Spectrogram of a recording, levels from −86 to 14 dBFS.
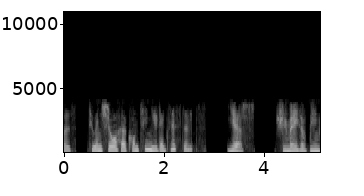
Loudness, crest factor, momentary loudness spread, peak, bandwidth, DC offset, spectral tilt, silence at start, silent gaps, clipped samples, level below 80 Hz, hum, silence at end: -21 LUFS; 14 dB; 14 LU; -6 dBFS; 4.1 kHz; under 0.1%; -12.5 dB/octave; 0 s; 0.26-0.44 s, 2.87-3.25 s, 3.84-4.18 s; under 0.1%; -62 dBFS; none; 0 s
